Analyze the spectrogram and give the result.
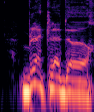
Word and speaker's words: Blaklader: Black Ladder, ça s'écrit BLAKLADER.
